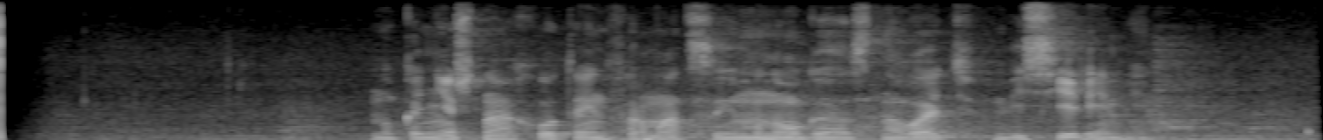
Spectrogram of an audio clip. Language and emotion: Russian, neutral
